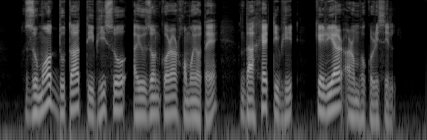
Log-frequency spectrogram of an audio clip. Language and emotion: Assamese, neutral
